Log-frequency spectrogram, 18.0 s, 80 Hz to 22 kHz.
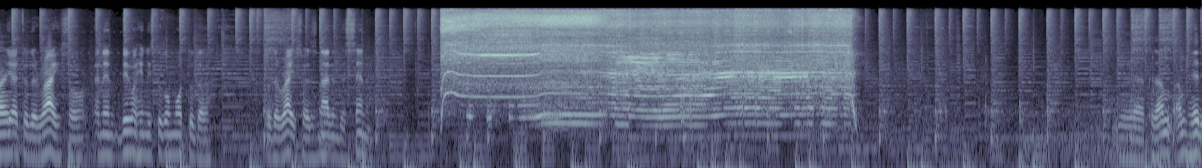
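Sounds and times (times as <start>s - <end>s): power tool whining cutting plastic: 6.6s - 13.0s.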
